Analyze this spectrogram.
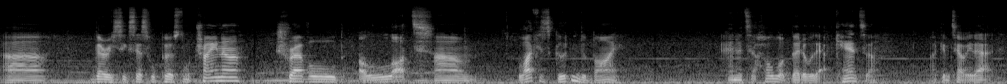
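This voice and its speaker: A man's voice: fairly low pitch, expressive, normal speed, creaky, fairly bright tone. A man with an Australian accent, casually and frankly telling his own story as a vlogger, swearing freely. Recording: noisy with vehicle hum behind.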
